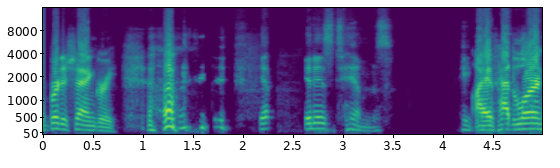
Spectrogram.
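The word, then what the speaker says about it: Thames: make the the British angry yep it is Tims I've had to learn how to pronounce Worcester and everything else I I always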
